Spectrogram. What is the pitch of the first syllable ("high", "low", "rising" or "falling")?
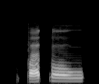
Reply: rising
